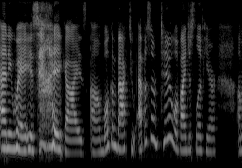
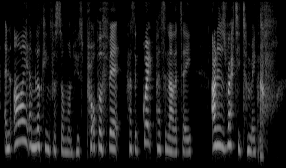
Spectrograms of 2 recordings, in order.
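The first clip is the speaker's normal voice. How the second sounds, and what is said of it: Put-on British accent. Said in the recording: “it's been so hard for me not to have a British accent with every single thing I do”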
